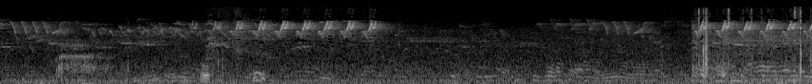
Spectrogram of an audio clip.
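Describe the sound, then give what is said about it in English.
A prothonotary warbler sings in bright, high repeated notes: a quick run of about eight similar chirps, a pause, then a second burst of the same notes near the end. “that sound you're hearing right now is a Prothonotary warbler”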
